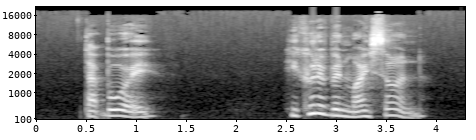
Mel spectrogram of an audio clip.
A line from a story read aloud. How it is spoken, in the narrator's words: she said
